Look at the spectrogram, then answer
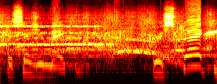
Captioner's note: applause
